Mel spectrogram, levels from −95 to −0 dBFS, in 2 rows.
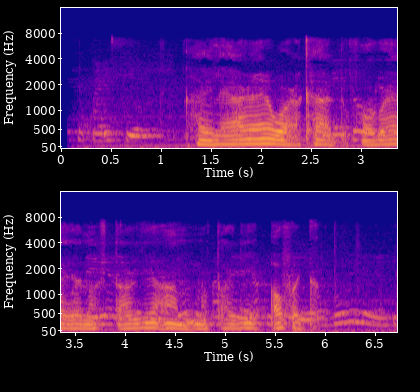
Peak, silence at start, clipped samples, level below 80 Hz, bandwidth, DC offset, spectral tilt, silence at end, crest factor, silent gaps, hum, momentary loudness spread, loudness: -12 dBFS; 0.2 s; under 0.1%; -52 dBFS; 7.6 kHz; under 0.1%; -8.5 dB/octave; 0 s; 18 dB; none; none; 16 LU; -30 LUFS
